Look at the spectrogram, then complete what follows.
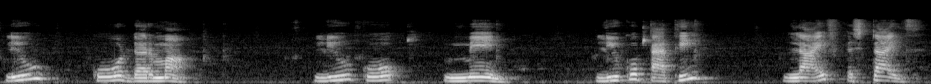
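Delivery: drawn-out syllables with breaks inside words; slow word modelling. Shown as a demonstration. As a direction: read each term slowly, part by part. Teacher models terms part by part.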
